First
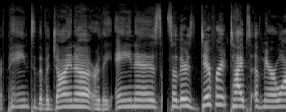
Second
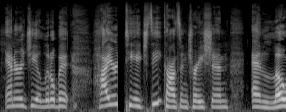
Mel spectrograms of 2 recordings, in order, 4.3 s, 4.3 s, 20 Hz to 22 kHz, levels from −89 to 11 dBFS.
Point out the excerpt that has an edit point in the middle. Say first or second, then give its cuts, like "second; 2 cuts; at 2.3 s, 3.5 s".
first; 1 cut; at 2.5 s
